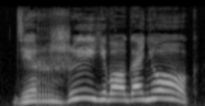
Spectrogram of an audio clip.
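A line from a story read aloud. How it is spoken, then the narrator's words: Growling grumble. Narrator (Russian): рычаще проворчал он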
